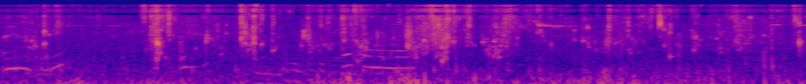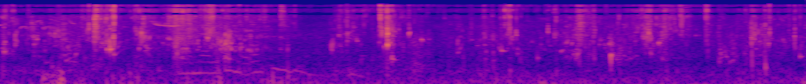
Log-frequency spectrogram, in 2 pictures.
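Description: Bare feet splash through shallow water.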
